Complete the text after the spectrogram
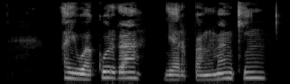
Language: Yanahuanca Pasco Quechua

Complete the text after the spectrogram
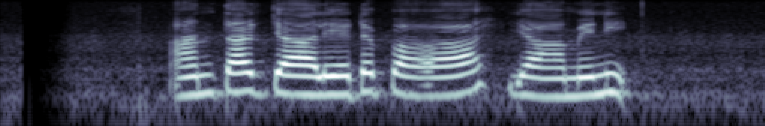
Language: Sinhala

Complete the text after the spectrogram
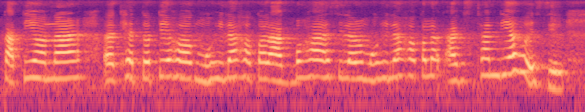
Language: Assamese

